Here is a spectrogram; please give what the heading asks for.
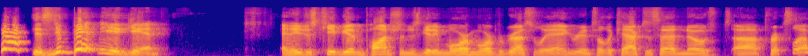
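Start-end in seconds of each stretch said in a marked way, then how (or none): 0.0-1.6 very high voice swooping around, with a lisp. Imagining a boxer punching a cactus: Mike Tyson impression. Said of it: "I can't do a very good Mike Tyson".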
